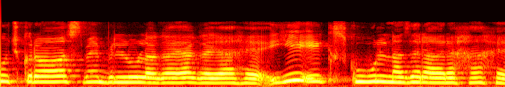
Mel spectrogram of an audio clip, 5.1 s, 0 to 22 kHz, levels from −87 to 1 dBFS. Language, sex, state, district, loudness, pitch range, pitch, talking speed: Hindi, female, Odisha, Sambalpur, -12 LUFS, 215-260 Hz, 235 Hz, 165 wpm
